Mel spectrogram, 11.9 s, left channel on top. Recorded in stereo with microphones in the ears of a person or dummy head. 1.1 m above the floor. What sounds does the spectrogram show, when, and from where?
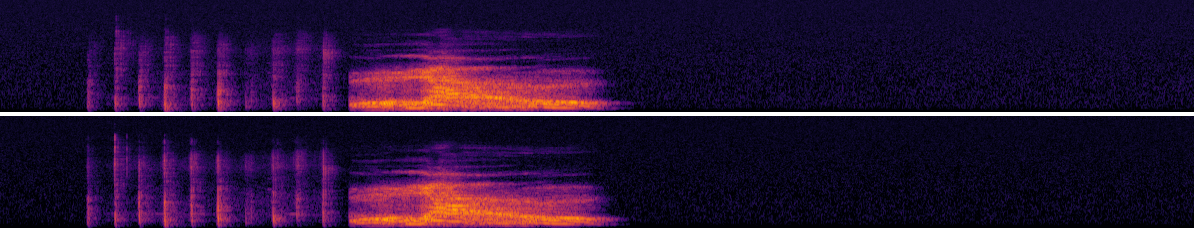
0.9 s footsteps: 60° right (ahead or behind), 2 m; by 3.3 s 45° right (ahead or behind), 3.5 m
3.5 s a scream: 15° right (ahead or behind), 5 m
